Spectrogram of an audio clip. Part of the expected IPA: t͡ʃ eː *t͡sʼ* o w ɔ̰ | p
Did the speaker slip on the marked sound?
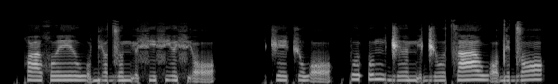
yes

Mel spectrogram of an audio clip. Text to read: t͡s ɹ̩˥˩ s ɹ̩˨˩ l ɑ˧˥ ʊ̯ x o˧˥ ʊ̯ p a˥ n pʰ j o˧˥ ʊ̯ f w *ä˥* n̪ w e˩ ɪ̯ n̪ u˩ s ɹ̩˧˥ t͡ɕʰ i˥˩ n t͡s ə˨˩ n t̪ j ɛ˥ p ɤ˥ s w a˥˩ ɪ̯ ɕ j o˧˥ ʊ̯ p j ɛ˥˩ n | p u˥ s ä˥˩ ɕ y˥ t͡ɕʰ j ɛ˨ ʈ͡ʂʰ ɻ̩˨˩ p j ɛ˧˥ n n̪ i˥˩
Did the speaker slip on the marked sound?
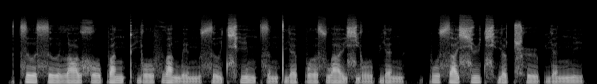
yes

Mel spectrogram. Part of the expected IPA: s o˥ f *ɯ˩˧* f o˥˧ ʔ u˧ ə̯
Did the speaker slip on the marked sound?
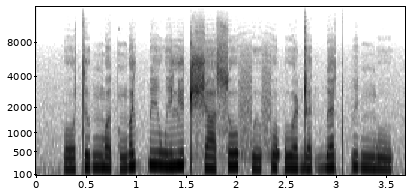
no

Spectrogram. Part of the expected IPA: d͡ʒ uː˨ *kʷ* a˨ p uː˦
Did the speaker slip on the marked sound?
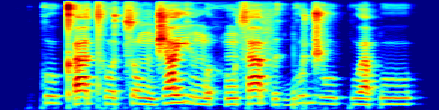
no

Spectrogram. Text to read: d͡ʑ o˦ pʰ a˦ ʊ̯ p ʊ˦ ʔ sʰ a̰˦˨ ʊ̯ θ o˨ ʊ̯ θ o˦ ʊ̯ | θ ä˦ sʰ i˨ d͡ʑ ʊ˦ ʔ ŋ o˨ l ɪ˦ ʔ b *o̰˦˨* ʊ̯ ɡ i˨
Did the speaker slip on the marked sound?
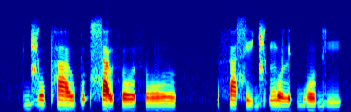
yes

